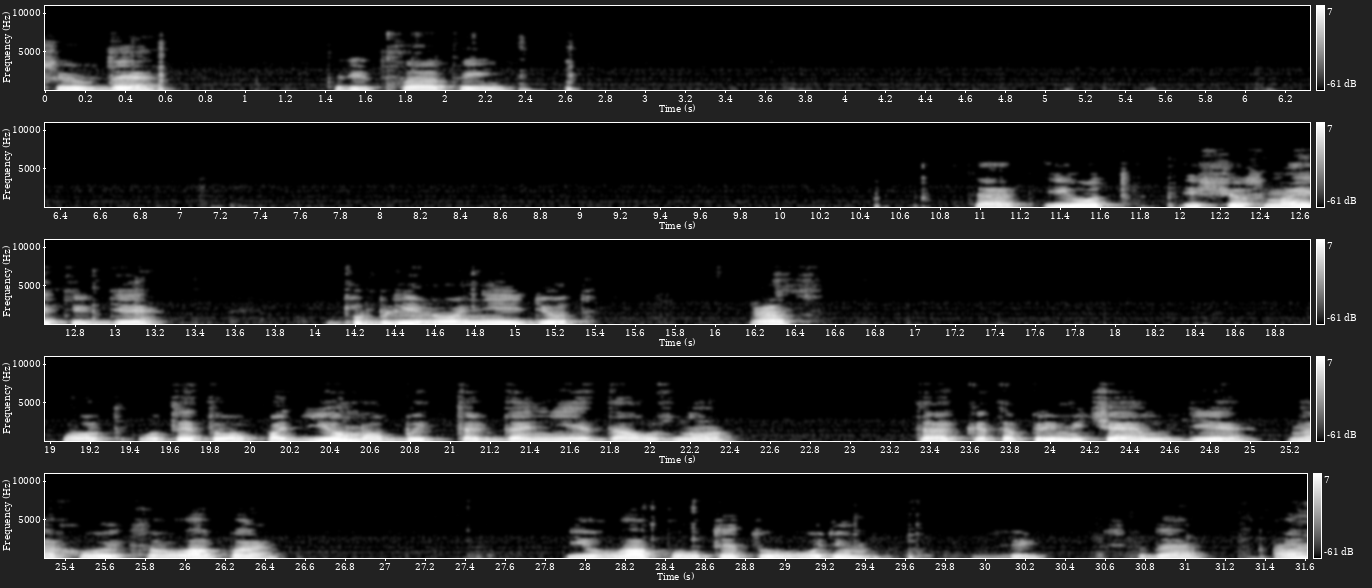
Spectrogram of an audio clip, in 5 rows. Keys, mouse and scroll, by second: 0.3 shift+d, 2.3 space, 3.7-6.1 middle drag, 7.1 KP_3, 10.5 KP_1, 11.7 KP_3, 12.9 space, 14.1 click, 14.7-27.5 drag, 28.3 click, 29.3 g, 31.2 a.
